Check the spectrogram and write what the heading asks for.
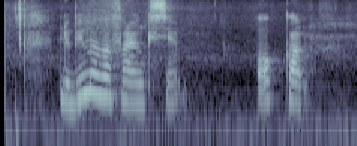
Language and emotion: Russian, neutral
